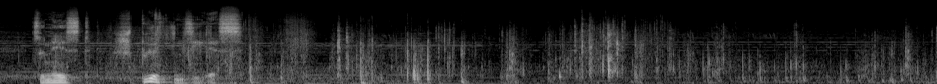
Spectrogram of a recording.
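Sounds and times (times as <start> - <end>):
speech: 0.4 - 2.6
horse hooves clip-clopping: 0.9 - 9.3.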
